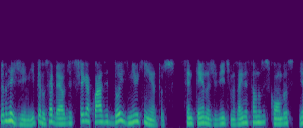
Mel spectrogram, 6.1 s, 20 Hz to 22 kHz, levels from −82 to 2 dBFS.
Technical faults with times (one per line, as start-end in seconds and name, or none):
0.00-6.07 AMR narrowband mobile codec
